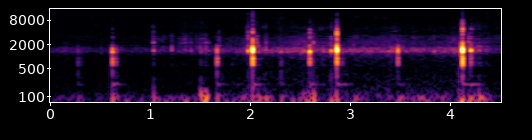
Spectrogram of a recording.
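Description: Skis running downhill through soft snow, a steady rushing hiss with frequent irregular sharp knocks and clatters.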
